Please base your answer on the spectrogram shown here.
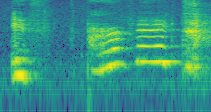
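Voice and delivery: high, loud, drawn-out squeal; delighted squeal. Real, not acted. Book creator thrilled by an undamaged replacement, delighted squeal. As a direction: squeal it slowly with real delight.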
